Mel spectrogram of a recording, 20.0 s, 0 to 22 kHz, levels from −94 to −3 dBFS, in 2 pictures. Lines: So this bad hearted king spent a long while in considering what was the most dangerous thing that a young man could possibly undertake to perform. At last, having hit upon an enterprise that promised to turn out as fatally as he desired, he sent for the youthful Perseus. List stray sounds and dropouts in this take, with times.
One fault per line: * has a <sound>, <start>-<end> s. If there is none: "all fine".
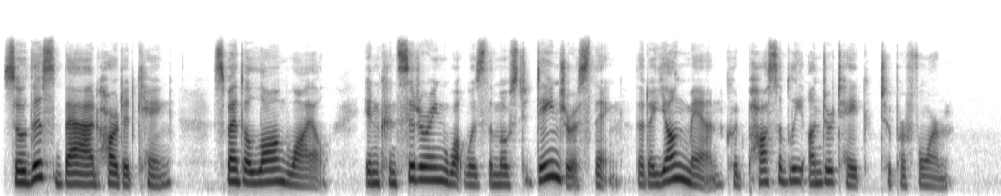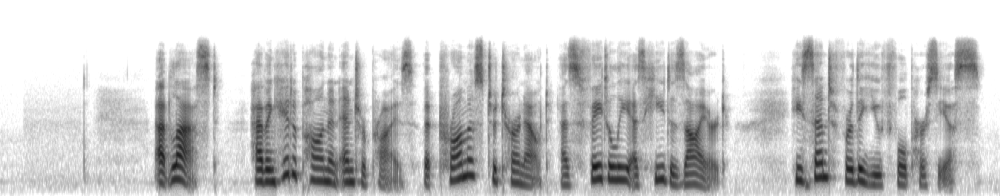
all fine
